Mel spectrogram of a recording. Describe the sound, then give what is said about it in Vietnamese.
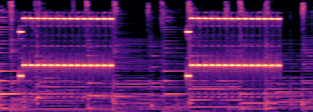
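A telephone rings as a call is placed, two bursts of rapid, high electronic trilling separated by a short pause. “Bây giờ chúng ta sẽ cùng gọi điện nha.”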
